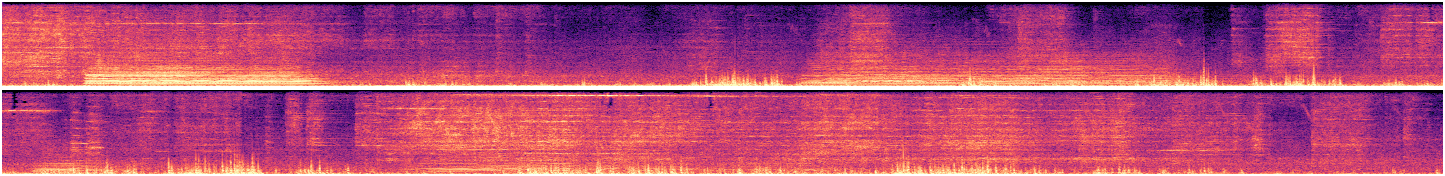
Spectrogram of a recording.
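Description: Double-stack intermodal freight train rolling past, its wheels rumbling and knocking over the rails. A diesel locomotive horn gives three long blasts, the third fainter, and a thin wheel squeal rises about two-thirds of the way through.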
